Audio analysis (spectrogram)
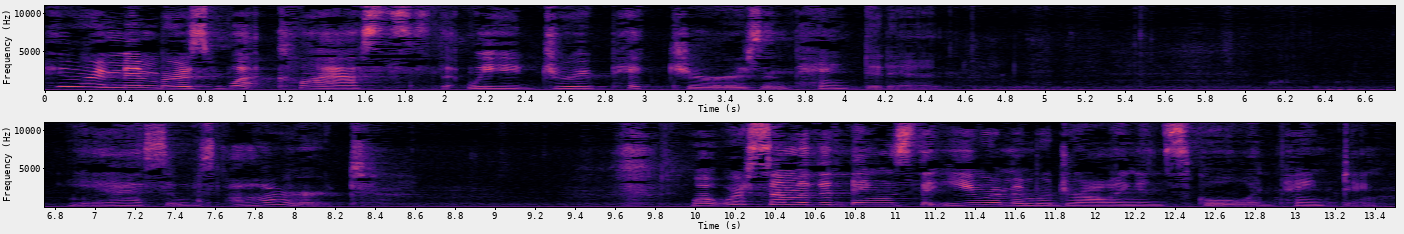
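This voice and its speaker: A woman teacher reading a picture book aloud to young children in an expressive sing-song way, encouraging them and asking them questions. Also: on the high side, vocal fry, breathy edge. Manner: expressive, sing-song, drawn-out key words; encouraging, addresses children directly.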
